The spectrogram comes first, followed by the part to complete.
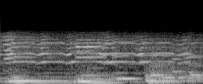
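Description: Country blues instrumental passage: acoustic guitar thumping out a repeated bass figure, with harmonica playing along.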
